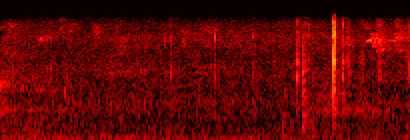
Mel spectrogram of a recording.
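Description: Plastic battery case of a DJI Spark drone being pressed shut by hand: mostly quiet handling, then two small sharp clicks near the end as the cover halves snap together.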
